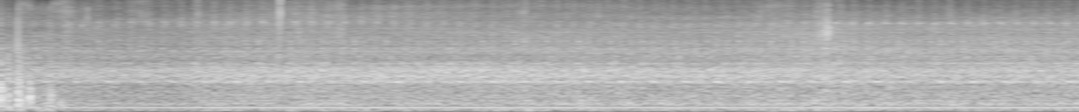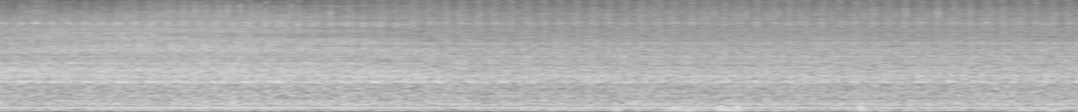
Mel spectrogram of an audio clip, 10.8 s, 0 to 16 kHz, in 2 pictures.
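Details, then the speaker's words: 2003 Acura TL Type S 3.2L V6 at idle with P0300, P0301, P0302, P0304 codes; during cylinder RPM drop test, unplugging cylinder 1 coil brings no RPM drop. Low steady drone, slightly uneven beat; cylinder 1 dead. "so it seems that number one is the one that's actually being affected by either a four fact that's fa"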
